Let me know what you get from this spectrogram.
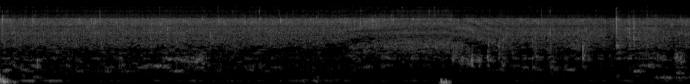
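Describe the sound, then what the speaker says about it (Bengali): Egg and flour rolls fry in oil in a wok with a steady, even hiss and sizzle, while a few soft low bumps come from the rolls or utensils; no one speaks. "রোলগুলো এক একটা করে এইভাবে আমি তেলের মধ্যে ছেড়ে দেবো"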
